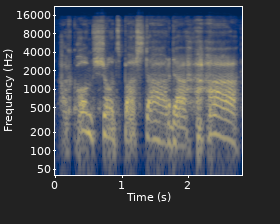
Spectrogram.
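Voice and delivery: excited high mock German yell with a laugh; imitated German yell. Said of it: "like, a German yell".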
